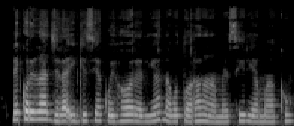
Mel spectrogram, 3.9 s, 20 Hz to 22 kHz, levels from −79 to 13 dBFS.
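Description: At 1.27 s, just before "kwĩhoreria na", and at 2.51 s, just after it, a lost packet was rebuilt from error correction. Each 20 ms frame plays as a rougher, noisier patch rather than a gap or a smeared repeat.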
